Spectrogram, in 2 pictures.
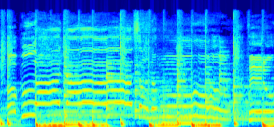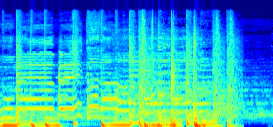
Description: électronique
